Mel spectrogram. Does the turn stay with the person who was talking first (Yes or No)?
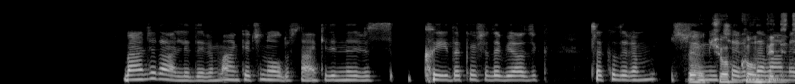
No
